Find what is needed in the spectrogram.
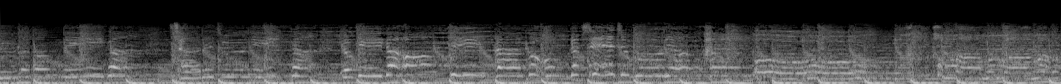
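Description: Korean pop song: a woman's lead vocal sung in Korean over a pop backing track with a steady beat.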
